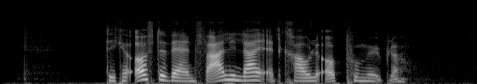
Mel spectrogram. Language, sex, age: Danish, female, 29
